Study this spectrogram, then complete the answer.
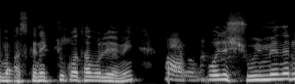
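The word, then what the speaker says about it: schwimmen: দিবেন তারপর একটু মাঝখানে একটু কথা বলি আমি সুইমেনের উচ্চারণটা কেমন হবে যে মানে সাঁতার কাটার উচ্চারণটা একটু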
